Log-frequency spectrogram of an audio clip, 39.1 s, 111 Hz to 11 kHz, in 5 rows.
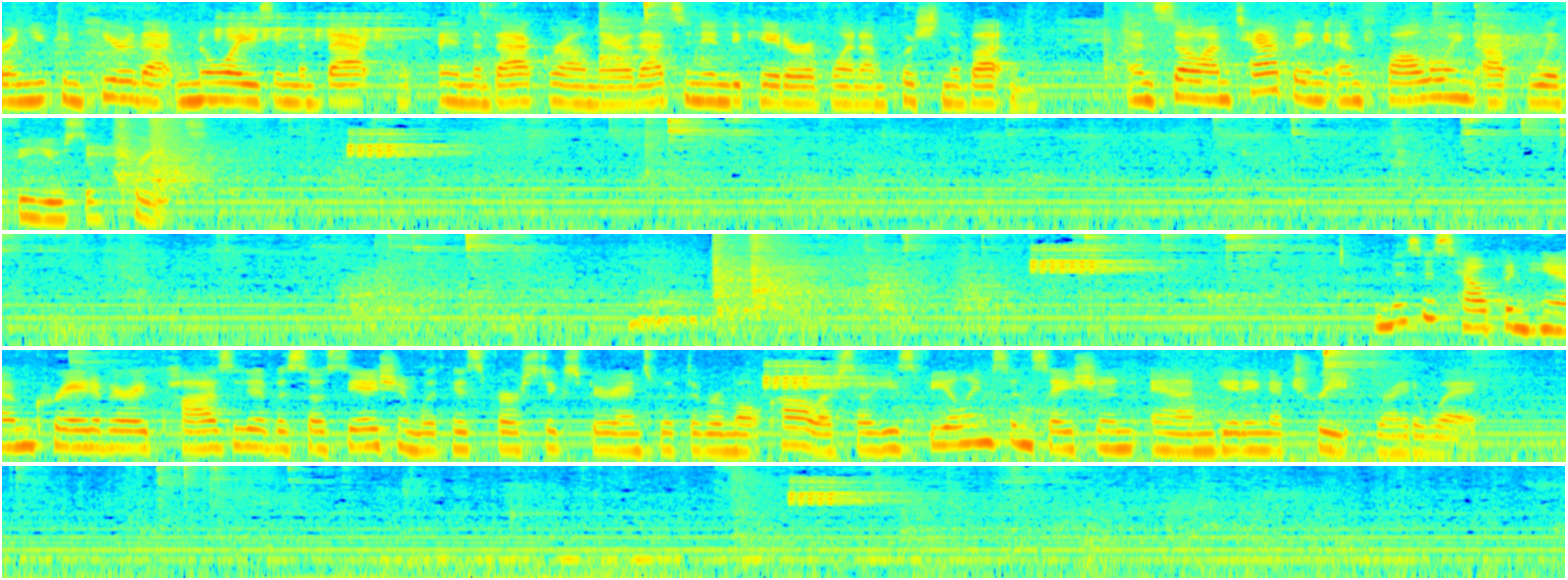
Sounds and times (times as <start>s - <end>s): Speech: 0.0s - 8.9s, 22.5s - 30.9s.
